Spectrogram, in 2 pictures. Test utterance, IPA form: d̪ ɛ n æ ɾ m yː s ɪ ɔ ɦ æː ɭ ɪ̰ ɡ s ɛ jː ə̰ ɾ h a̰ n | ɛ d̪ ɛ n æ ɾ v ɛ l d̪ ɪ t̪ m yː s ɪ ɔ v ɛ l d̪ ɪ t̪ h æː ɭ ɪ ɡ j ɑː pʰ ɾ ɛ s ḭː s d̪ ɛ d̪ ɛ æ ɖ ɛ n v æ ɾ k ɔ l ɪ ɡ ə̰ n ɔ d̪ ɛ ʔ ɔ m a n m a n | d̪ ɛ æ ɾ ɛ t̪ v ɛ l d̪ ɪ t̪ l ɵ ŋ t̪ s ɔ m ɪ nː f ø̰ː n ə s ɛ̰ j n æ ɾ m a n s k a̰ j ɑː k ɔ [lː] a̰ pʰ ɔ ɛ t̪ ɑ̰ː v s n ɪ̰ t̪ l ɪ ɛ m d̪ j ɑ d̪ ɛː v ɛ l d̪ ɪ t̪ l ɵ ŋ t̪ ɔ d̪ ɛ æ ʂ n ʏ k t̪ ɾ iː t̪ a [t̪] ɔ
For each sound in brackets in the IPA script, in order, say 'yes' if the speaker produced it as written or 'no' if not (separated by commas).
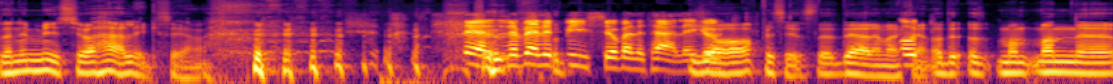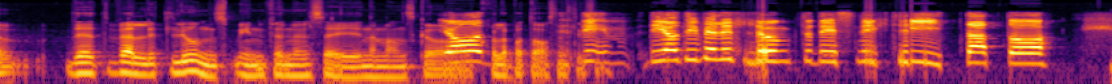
yes, yes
